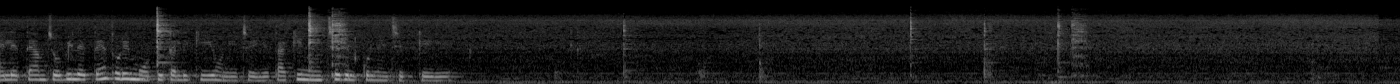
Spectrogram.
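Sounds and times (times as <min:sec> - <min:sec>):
carrots sizzling in hot ghee: 0:00.0 - 0:14.0
steel spoon scraping a pan: 0:01.4 - 0:01.9, 0:03.0 - 0:03.7, 0:06.1 - 0:07.8, 0:09.0 - 0:11.2.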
